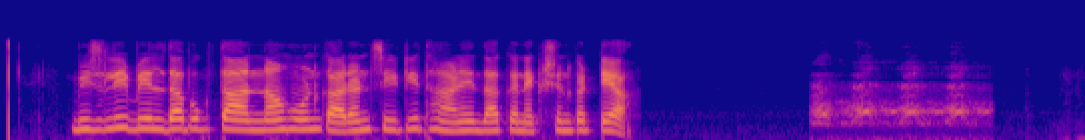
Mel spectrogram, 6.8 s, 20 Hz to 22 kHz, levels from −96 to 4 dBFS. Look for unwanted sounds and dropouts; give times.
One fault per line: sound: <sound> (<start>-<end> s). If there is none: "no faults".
sound: bark (5.0-6.2 s)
